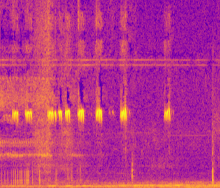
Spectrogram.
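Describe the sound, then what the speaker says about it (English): Crickets chirp at night in short repeated pulses over a low rumbling background, fairly close and steady, then thin out toward the end. "Look, the crickets stop."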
